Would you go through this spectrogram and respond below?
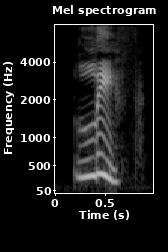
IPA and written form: liːf (leaf)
